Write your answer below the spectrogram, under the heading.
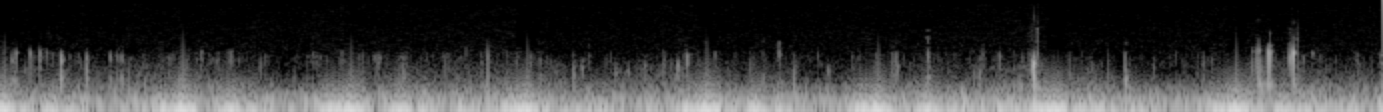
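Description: Low rumbling and gurgling with irregular bubbly pops over a steady low hum; ordinary stomach growling, harmless bowel sounds.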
